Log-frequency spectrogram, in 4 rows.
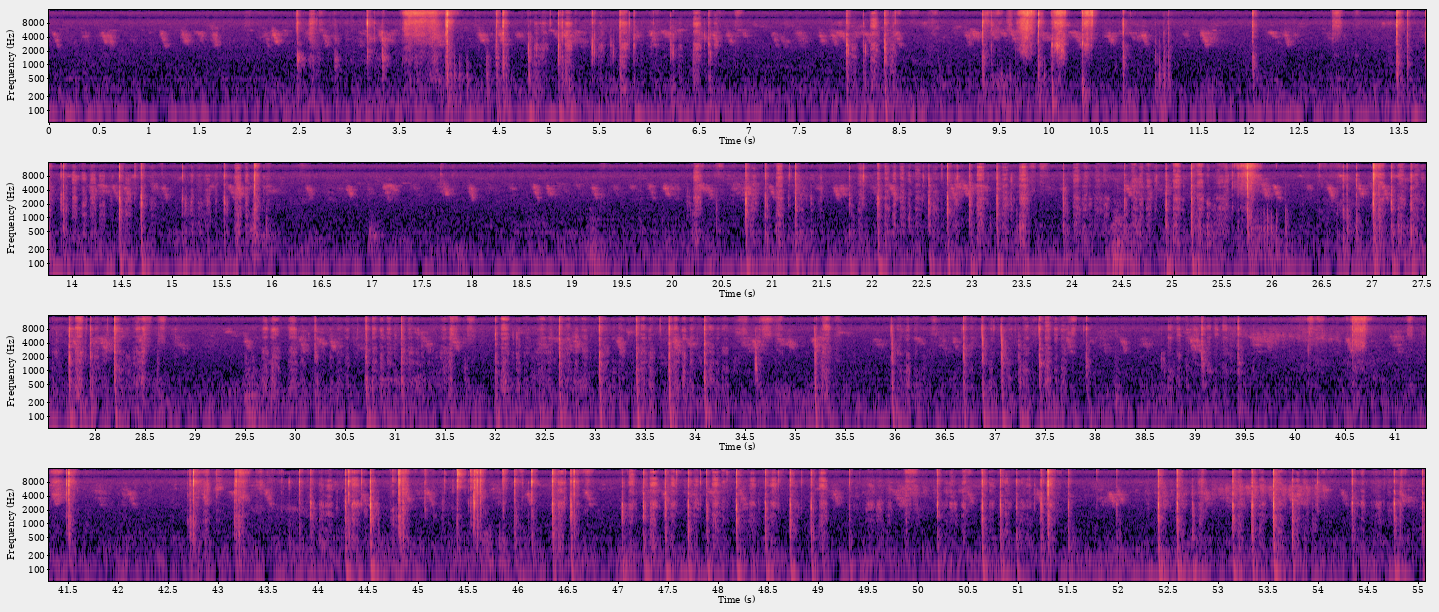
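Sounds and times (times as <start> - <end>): birds chirping: 0.0 - 55.0
pen scratching on paper: 2.5 - 6.9, 8.0 - 8.6, 9.3 - 11.2, 12.8 - 16.0, 20.2 - 28.7, 29.6 - 35.4, 36.0 - 38.0, 38.7 - 41.6, 42.7 - 55.0.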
